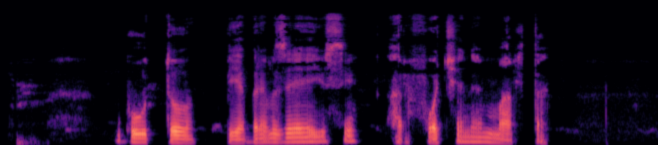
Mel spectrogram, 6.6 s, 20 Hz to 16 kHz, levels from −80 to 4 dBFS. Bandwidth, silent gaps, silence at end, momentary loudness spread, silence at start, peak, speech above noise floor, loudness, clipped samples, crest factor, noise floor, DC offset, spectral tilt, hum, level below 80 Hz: 11.5 kHz; none; 1.1 s; 13 LU; 0.15 s; -4 dBFS; 42 dB; -24 LUFS; under 0.1%; 20 dB; -65 dBFS; under 0.1%; -6 dB/octave; none; -52 dBFS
